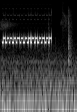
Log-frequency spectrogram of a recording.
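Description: A steady electronic phone ring buzzes loudly for about a second, then cuts off abruptly, leaving a faint background and one brief chirp near the end.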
